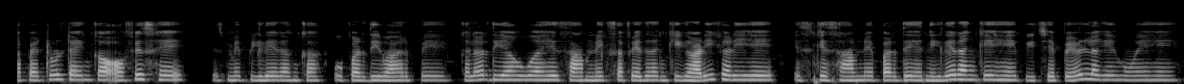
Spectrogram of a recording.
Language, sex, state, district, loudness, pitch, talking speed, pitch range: Hindi, female, Chhattisgarh, Sukma, -26 LUFS, 195 Hz, 180 wpm, 190-210 Hz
